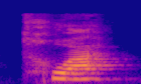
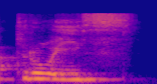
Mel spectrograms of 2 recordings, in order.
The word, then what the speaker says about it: trois: A primeira delas é o com i, que tem o som de o a. Então, como por exemplo na palavra, no número três que a gente vai falar tráa, certo? Aí a gente não vai falar trois, tá?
